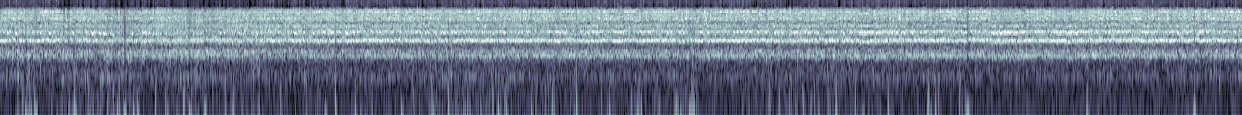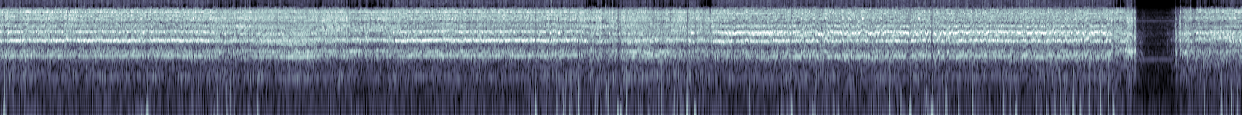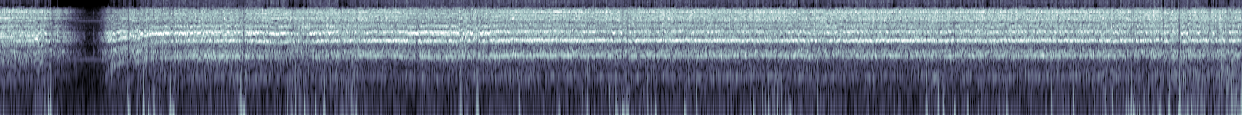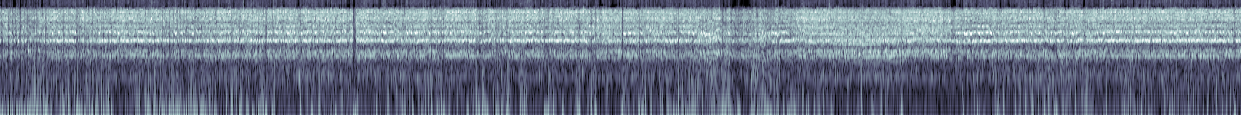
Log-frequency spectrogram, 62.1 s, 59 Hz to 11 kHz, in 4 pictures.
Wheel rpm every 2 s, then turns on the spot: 230, 230, 230, 230, 230, 230, 230, 230, 230, 220, 230, 230, 220, 210, 170, 120, 140, 220, 220, 230, 230, 230, 240, 230, 230, 230, 230, 220, 220, 230, 230.
none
